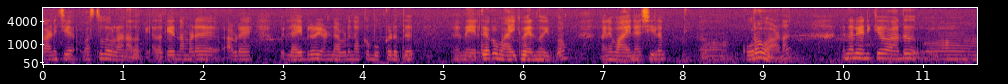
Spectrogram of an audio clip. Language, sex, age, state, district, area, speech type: Malayalam, female, 45-60, Kerala, Pathanamthitta, rural, spontaneous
